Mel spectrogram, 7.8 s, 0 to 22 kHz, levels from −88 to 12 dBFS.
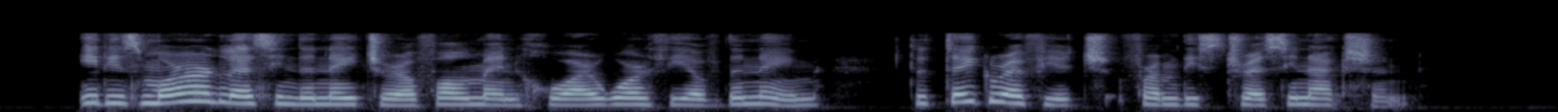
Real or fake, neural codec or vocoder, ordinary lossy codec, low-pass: real; none; MP3, 64 kbps; 7.2 kHz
